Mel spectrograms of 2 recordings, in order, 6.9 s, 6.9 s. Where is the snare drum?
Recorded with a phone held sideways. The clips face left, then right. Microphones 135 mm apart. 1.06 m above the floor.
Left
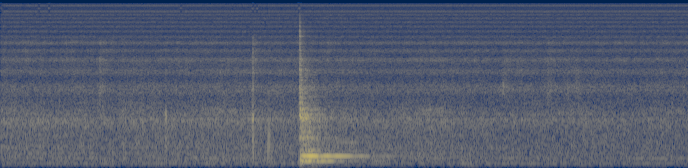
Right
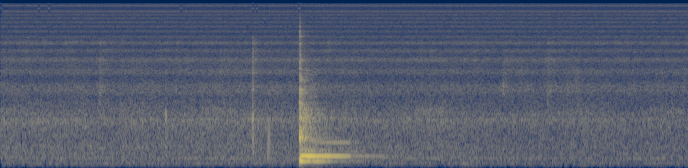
60° right (ahead or behind), 0.7 m.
